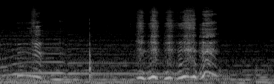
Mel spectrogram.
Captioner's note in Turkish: ağlama sesi̇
